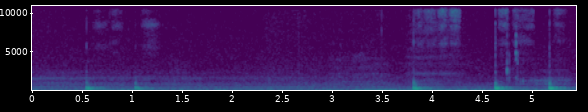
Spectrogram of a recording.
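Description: Chalk or marker strokes on a board during a Class 10 maths lesson, a few short scratchy bursts spaced across the clip, then a tight cluster near the end, close and fairly quiet over a steady low room hum.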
